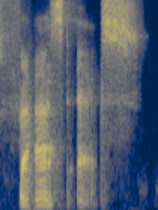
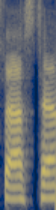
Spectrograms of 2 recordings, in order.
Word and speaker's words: Fast X: for fast and furious 10 and it is fast x boring which will probably be pronounced faster faster you think it'll be pronounced fast 10 or you think a lot of people will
